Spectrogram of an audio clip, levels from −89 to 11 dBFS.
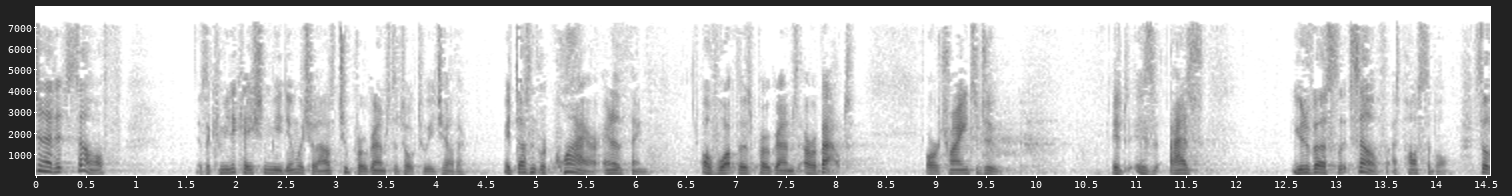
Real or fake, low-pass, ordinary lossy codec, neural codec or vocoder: real; 7.2 kHz; MP3, 32 kbps; none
